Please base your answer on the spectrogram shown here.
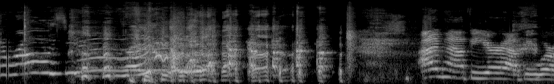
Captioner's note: all laughing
